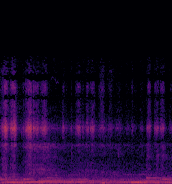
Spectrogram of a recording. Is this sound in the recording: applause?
no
